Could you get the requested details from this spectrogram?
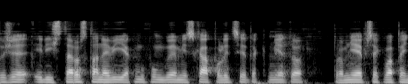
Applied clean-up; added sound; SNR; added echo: neural mask model DeepFilterNet 3.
